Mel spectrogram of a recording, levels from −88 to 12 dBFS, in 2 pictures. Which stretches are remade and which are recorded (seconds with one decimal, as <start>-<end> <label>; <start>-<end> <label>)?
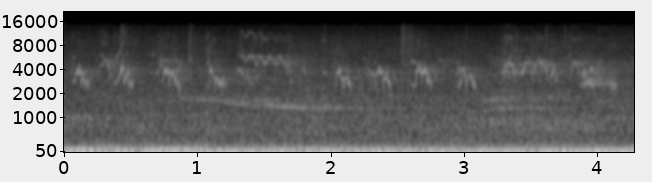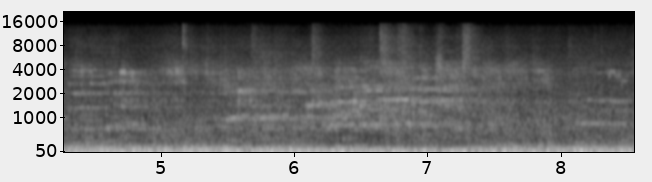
0.0-4.0 recorded; 4.0-8.2 remade; 8.2-8.6 recorded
